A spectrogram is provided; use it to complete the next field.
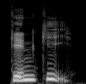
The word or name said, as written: gengive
